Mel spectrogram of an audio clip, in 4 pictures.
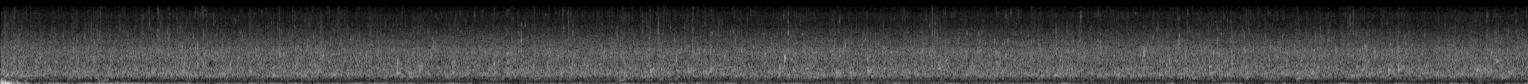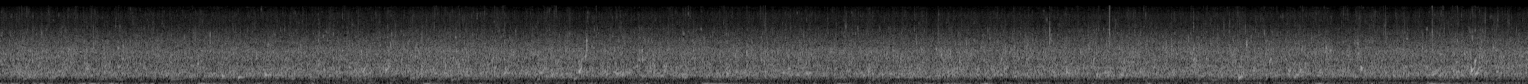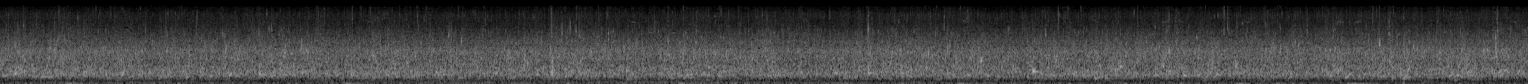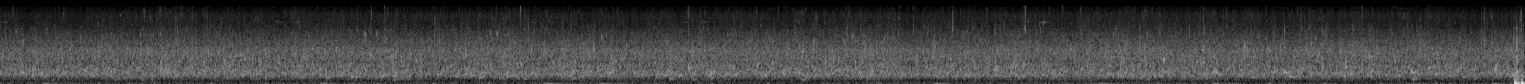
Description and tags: Snow-melting makes a flood on a mountain stream. Winter forest environment in background.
